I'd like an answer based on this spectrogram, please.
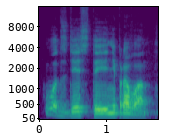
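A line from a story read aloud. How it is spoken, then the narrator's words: Quiet, frowning. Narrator (Russian): тихо произнес, нахмурившись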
